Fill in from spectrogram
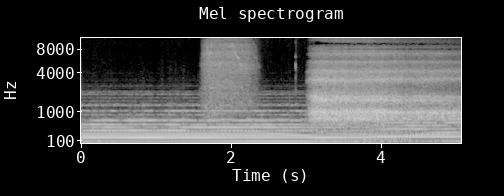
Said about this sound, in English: Grab control of your breath again. Inhale and exhale. Whatever comes out, you can make crazy sounds if you want to. You can scream if you want to.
